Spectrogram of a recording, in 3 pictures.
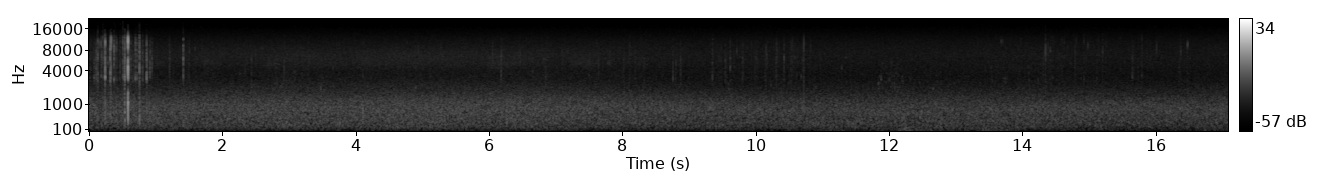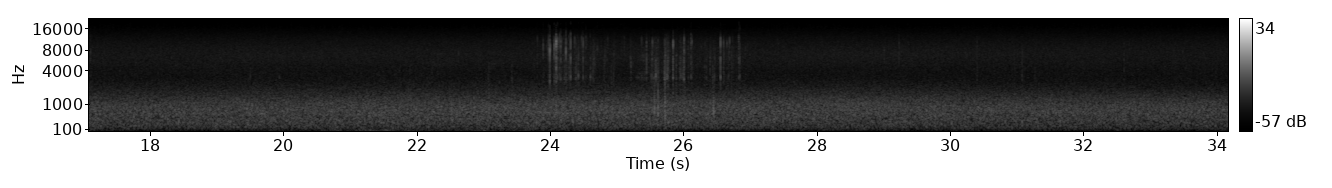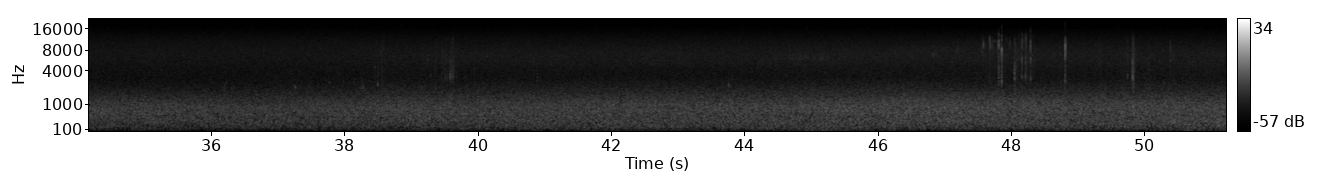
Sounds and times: windy forest rustle 0:00.0 - 0:51.2
thin ice cracking 0:00.0 - 0:01.0

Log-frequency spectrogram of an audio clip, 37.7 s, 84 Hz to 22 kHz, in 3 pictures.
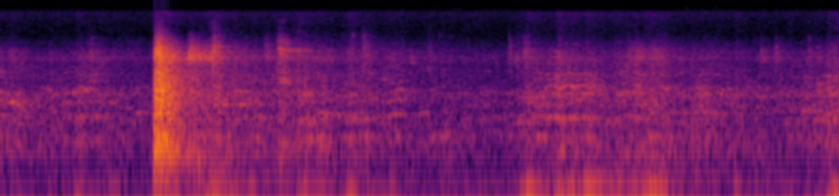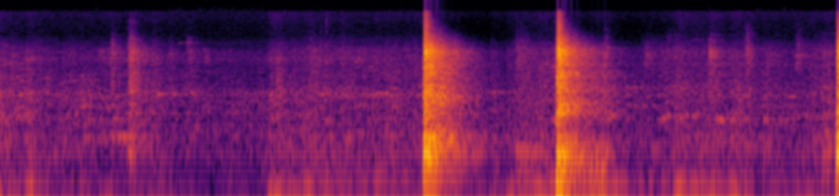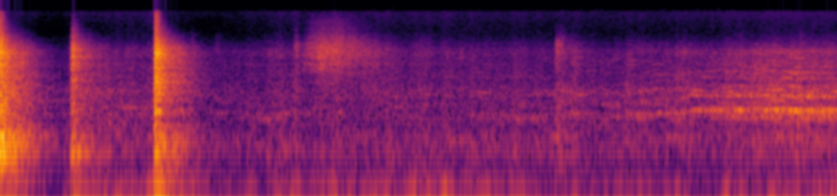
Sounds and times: clashes between people and police 0:00.0 - 0:15.6
people started to protest 0:00.0 - 0:37.7
clashes between people and police 0:16.6 - 0:37.7

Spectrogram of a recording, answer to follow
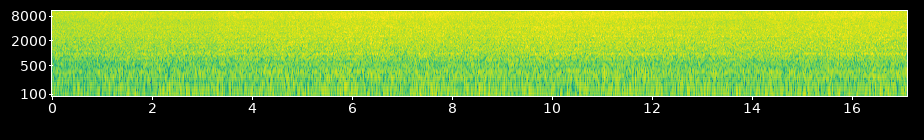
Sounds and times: waterfall 0:00.0 - 0:17.1

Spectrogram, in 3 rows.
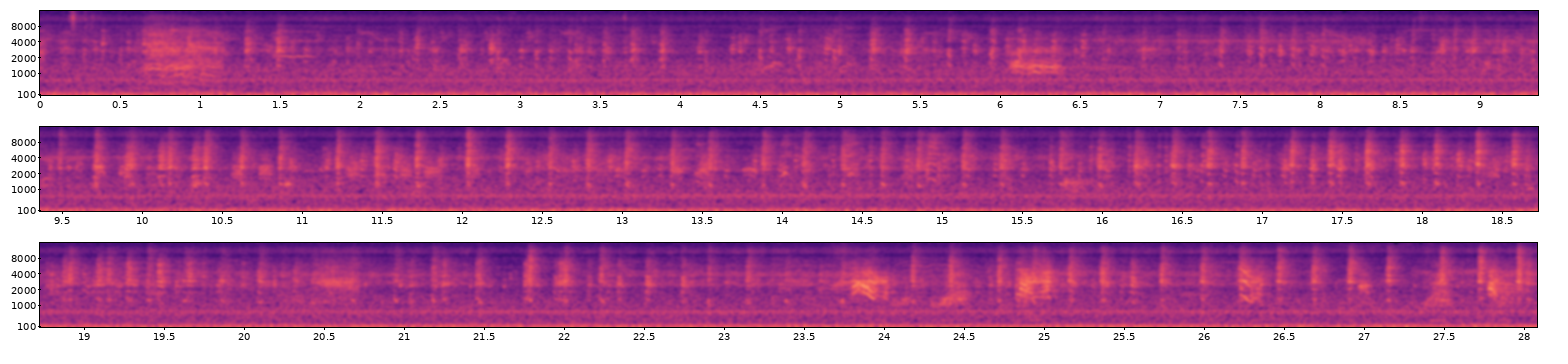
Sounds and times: Birdsong 0:00.0 - 0:28.0

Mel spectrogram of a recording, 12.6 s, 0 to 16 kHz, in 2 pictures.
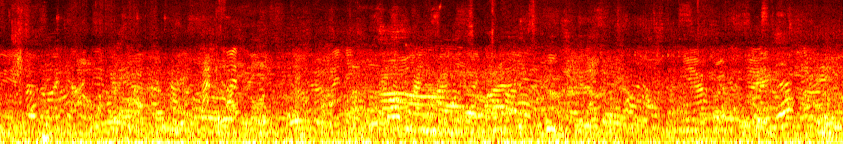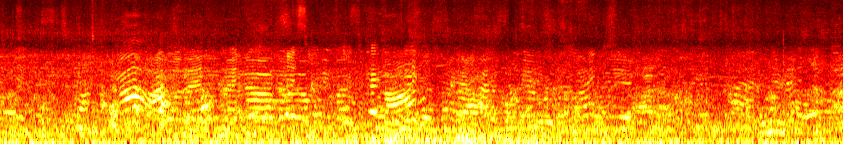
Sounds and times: people 0:00.0 - 0:12.6

